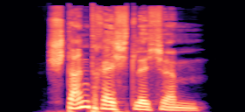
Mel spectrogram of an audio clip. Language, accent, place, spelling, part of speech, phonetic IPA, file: German, Germany, Berlin, standrechtlichem, adjective, [ˈʃtantˌʁɛçtlɪçm̩], De-standrechtlichem.ogg
- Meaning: strong dative masculine/neuter singular of standrechtlich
